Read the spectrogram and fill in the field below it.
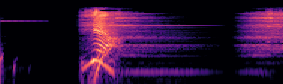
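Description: A bright, sweeping game jingle rings out and fades.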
